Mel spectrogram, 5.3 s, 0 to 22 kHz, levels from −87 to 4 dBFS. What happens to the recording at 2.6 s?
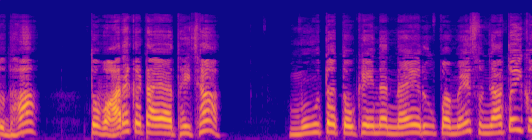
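At 2.6 s the speech carries the same damage heard across the whole clip: sibilants sound gritty and lispy, likely HE-AAC compression at a rate near 20 kbps. Spectral band replication copies lower bands upward, so the treble stays bright rather than dulled, yet its harmonics sound synthetic and metallic.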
